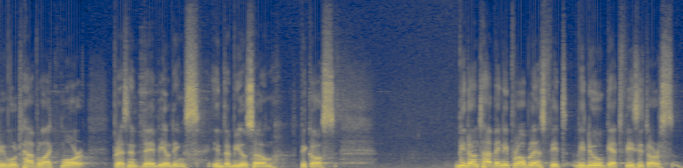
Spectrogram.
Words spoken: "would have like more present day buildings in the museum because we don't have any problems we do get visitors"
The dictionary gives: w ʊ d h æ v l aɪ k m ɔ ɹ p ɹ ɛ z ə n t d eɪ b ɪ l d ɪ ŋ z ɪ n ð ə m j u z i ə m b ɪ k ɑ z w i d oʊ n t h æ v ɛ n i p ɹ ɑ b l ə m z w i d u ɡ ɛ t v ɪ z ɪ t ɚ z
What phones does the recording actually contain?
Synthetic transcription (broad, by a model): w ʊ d h æ v l aɪ k m ɔ ɹ p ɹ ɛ s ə n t d eɪ b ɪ l d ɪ ŋ s ɪ n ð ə m j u s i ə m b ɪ k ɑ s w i d oʊ n t h æ v ɛ n i p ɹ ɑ b l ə m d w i d u ɡ ɛ t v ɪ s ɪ t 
